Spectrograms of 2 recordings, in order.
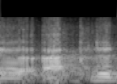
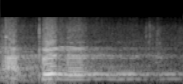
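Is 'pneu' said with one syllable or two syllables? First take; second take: one; two. First: Pneu is said as one syllable, no added vowel. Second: Pneu is said as two syllables with added vowel. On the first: "Tu dis un pneu de voiture" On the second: "les Marseillais, c'est un pneu"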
